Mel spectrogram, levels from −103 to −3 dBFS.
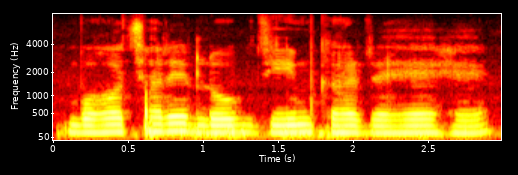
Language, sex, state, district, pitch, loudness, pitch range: Hindi, male, Assam, Kamrup Metropolitan, 125 Hz, -15 LUFS, 120-130 Hz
